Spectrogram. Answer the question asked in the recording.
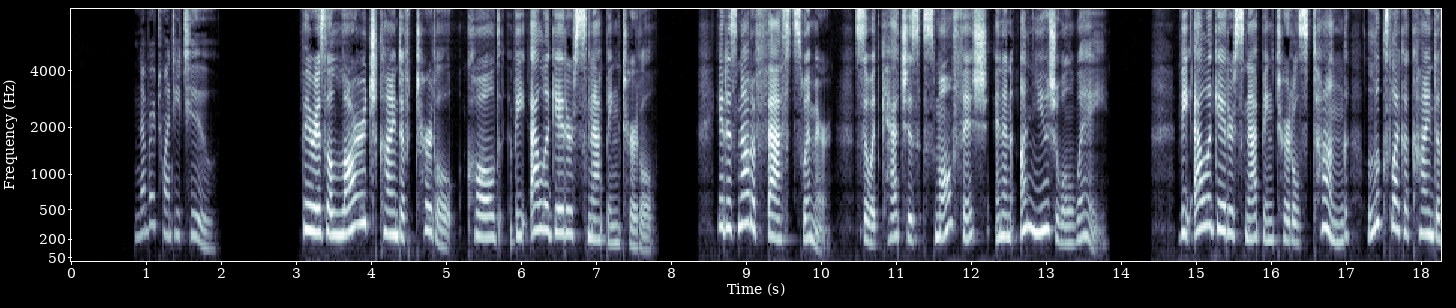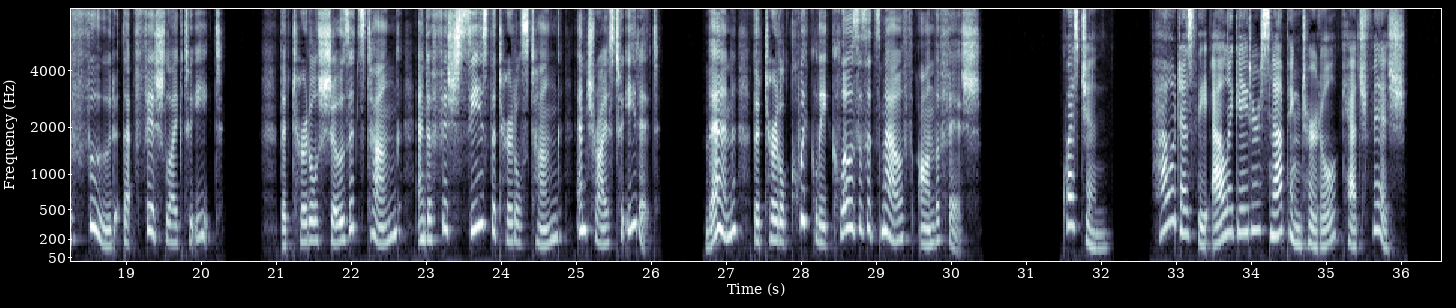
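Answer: It uses its tongue, which looks like food, to lure fish.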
